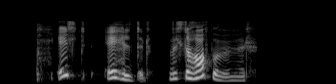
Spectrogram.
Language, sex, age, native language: Icelandic, male, 18-19, Polish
